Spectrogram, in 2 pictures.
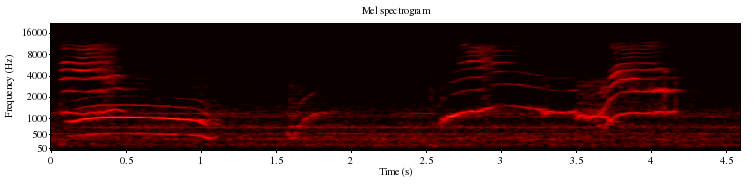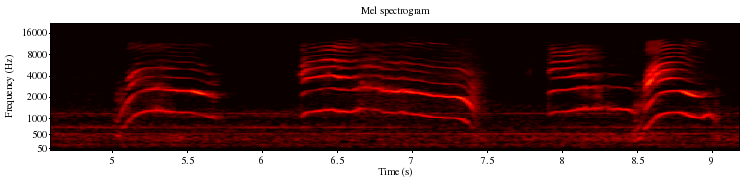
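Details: Scottish Fold kitten insistently crying to be let outside, indoors: six loud meows about every one to two seconds, each rising sharply then falling, bright and strained.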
